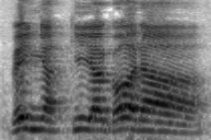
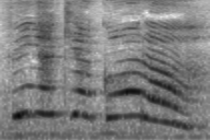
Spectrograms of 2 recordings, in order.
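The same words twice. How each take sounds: First: It is said like Santa Claus. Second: It is said like a fairy.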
